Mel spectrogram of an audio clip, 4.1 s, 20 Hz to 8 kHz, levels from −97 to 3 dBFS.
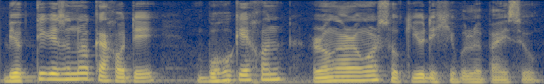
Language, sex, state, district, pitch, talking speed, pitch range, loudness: Assamese, male, Assam, Sonitpur, 135 Hz, 145 wpm, 120-165 Hz, -19 LUFS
